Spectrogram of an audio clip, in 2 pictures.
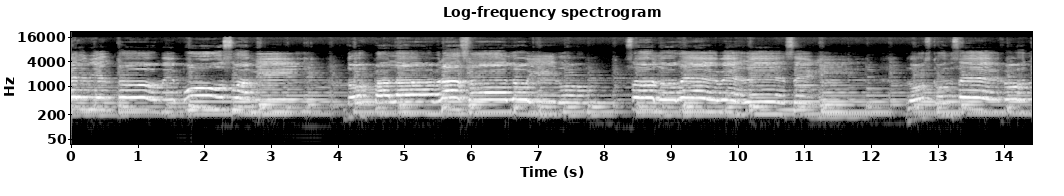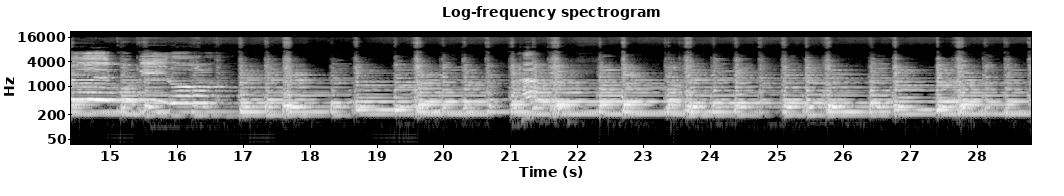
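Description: A jarana jarocha, the small strummed guitar of son jarocho, strummed in a steady rhythm while a man sings verses over it. The singing runs through the first half and drops out, then returns briefly a little past the middle, and the strumming carries on alone to the end.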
